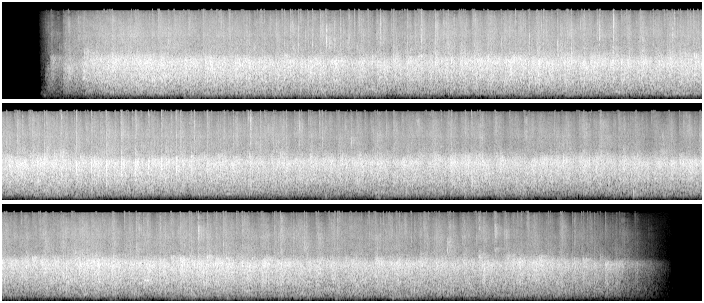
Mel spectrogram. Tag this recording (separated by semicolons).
applauding; cheering; clapping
